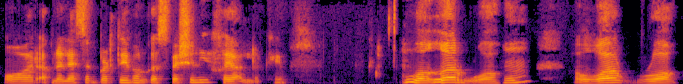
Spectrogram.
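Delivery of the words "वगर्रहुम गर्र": slow, drawn-out chanted Arabic with heavy r; Quran recitation. Shown as a demonstration. Teacher chanting a verse for her students, slow recitation. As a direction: recite slowly, dwelling on the heavy r. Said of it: "र heavy होगा".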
